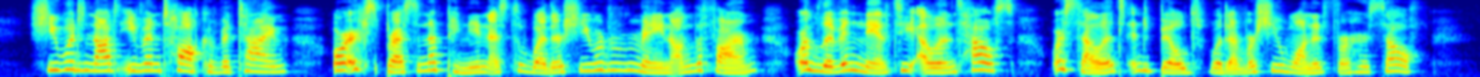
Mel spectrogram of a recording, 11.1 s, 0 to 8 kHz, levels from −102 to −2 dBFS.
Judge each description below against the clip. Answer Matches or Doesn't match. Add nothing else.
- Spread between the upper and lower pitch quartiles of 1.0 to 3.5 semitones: Doesn't match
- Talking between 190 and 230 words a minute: Matches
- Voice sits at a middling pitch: Doesn't match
